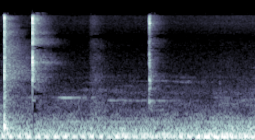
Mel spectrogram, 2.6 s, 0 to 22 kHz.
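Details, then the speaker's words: 2001 Chevy Silverado 2500HD transfer case control module on bench breakout box: single sharp click at power-on, then a softer click as it drops out; normal relay cycling. "turn my power on turn main voltage on here click and shut off"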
